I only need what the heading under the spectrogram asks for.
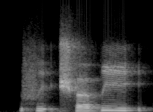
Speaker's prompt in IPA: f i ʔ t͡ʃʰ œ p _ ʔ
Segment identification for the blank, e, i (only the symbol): i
